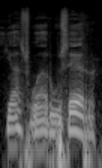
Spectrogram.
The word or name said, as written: yasuar ruser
